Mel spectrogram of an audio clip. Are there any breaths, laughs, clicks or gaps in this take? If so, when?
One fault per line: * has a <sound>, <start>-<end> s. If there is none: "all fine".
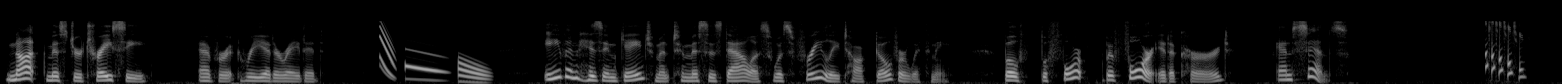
* has a chirp, 3.8-4.9 s
* has a chirp, 14.9-15.3 s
